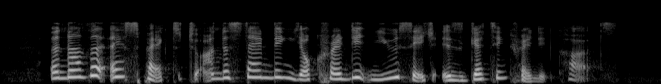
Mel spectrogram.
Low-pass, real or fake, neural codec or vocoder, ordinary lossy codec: 7.2 kHz; fake; codec, 16 kHz in and 24 kHz out, 2.2 kbps, FireRedTTS-2 codec; none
